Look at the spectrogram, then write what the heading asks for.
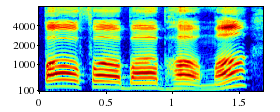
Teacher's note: इनका उच्चारण स्थान ओष्ठ होता है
